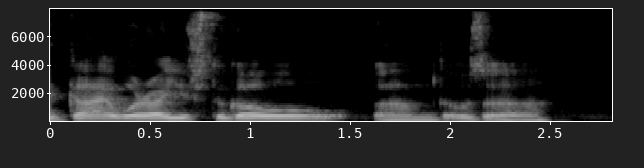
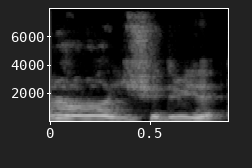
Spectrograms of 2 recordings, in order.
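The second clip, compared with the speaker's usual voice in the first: higher, louder retold insistence; insistent; 7 semitones higher, 6 dB louder, faster than usual. Club owner overruling a doubtful student, insistent. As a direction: brush off the objection and urge.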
